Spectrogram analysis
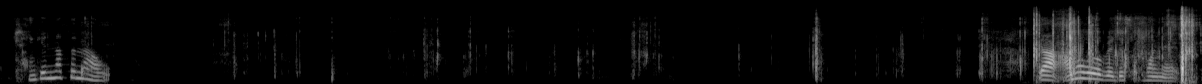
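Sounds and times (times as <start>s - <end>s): packaging crinkling and scratching: 2.2s - 6.8s, 7.4s - 12.0s.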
